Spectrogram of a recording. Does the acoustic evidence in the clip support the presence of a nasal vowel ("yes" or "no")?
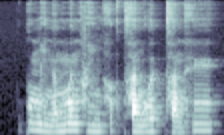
no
